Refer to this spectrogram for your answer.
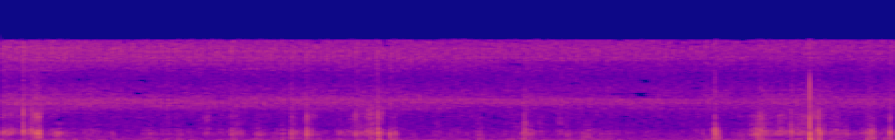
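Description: A white-spotted longhorn beetle makes dry, scratchy clicks in irregular bursts while mating.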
